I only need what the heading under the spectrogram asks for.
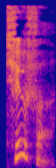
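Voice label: "tufa", British English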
